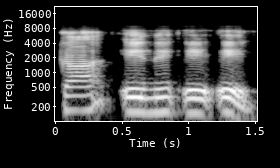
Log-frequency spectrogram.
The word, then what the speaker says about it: knee: rodilla en inglés, knee, que en inglés se escribe K-N-E-E y se pronuncia knee.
